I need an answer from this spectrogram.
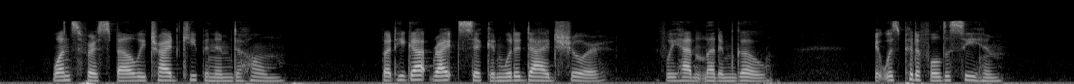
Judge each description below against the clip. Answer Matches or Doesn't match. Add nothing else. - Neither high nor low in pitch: Matches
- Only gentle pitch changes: Matches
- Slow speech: Doesn't match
